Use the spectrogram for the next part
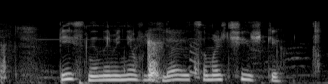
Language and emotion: Russian, positive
